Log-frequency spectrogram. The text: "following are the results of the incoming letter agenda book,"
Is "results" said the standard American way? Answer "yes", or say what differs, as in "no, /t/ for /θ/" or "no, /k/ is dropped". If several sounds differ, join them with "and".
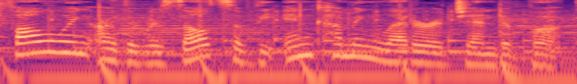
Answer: yes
